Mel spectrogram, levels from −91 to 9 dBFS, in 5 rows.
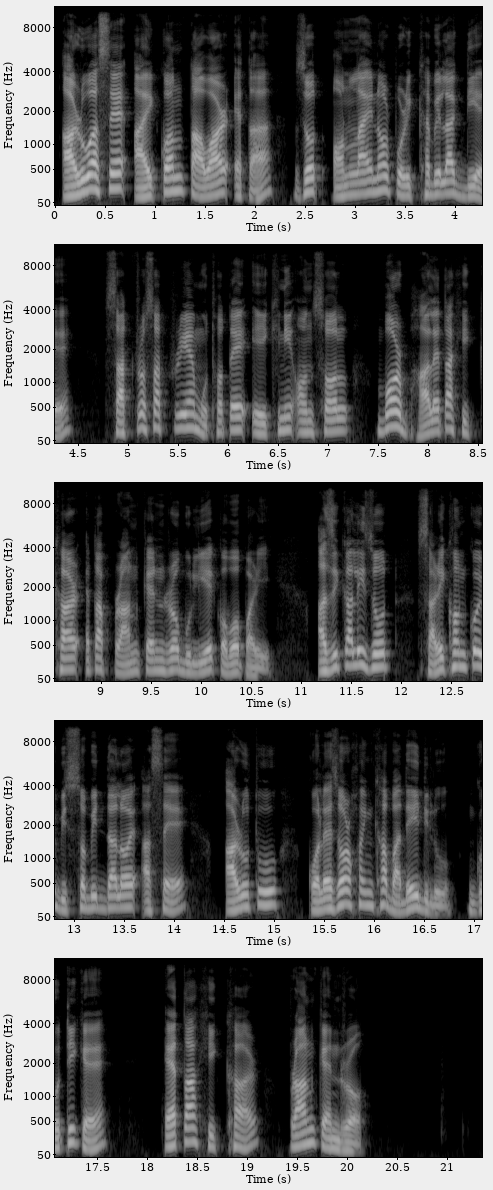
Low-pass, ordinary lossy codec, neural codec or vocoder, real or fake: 9.9 kHz; none; none; real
